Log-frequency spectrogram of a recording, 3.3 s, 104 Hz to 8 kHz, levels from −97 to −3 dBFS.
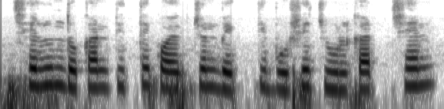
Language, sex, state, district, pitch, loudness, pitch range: Bengali, female, West Bengal, Alipurduar, 250 Hz, -17 LUFS, 230-265 Hz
